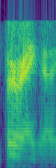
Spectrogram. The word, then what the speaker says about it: Borrego: It's Borrego, yeah.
